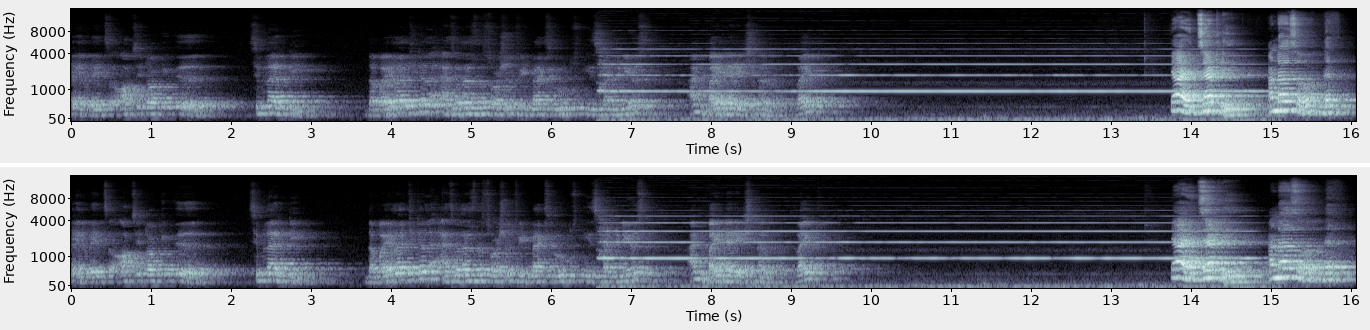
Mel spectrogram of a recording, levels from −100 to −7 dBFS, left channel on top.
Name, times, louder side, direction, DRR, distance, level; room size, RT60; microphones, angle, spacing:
voice 1, 0.0-1.6 2.3-2.9 3.7-7.2 7.7-9.4, right 1 dB, 45° right, -3 dB, 0.7 m, -35 dB
Wind instrument woodwind instrument, 6.6-14.8, right 1 dB, ahead, 0.6 m, -36 dB
voice 2, 13.7-15.9, left 2 dB, 60° left, 3 dB, 0.4 m, -21 dB
2.9 x 2.9 x 3.5 m, 1.5 s
head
